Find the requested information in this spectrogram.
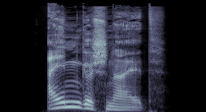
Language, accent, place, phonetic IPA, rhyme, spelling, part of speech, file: German, Germany, Berlin, [ˈaɪ̯nɡəˌʃnaɪ̯t], -aɪ̯nɡəʃnaɪ̯t, eingeschneit, verb, De-eingeschneit.ogg
- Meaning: snowed in; past participle of einschneien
